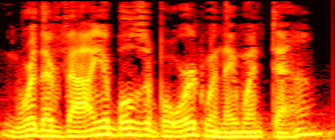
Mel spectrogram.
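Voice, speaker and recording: A man's voice: lowish voice, fairly quick, slight background noise, natural voice. A man playing a serious, blunt warrior knight in a space-saga video game, curt and dry. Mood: stern, dismissive. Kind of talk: video game dialogue acting.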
